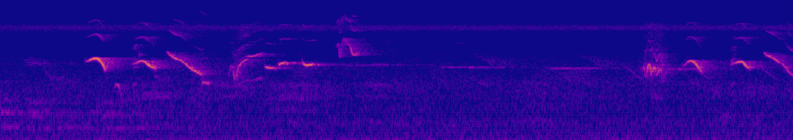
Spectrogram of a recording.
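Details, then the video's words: Visiting Oriental magpie-robin, one of a pair, giving crisp high whistles and downslurred notes in short bursts, a quiet gap, then more sharp whistled notes; a faint steady high tone runs throughout. "Magpie Robin - Singing and Behaviour"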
